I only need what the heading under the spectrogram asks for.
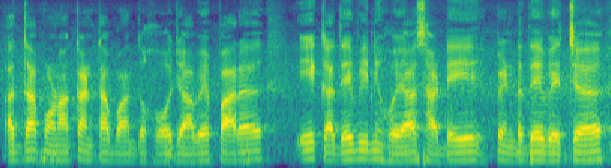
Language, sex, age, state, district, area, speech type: Punjabi, male, 30-45, Punjab, Barnala, rural, spontaneous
